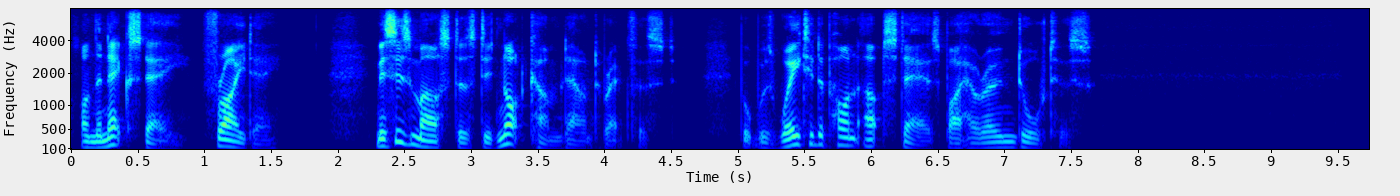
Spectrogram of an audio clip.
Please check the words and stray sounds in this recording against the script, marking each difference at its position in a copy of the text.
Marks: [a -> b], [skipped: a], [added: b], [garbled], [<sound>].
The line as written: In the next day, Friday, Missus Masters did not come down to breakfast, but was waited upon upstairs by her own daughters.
[In -> On] the next day, Friday, Missus Masters did not come down to breakfast, but was waited upon upstairs by her own daughters.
